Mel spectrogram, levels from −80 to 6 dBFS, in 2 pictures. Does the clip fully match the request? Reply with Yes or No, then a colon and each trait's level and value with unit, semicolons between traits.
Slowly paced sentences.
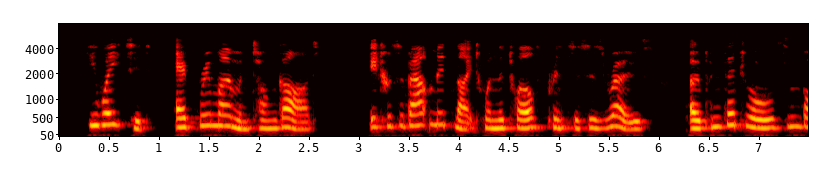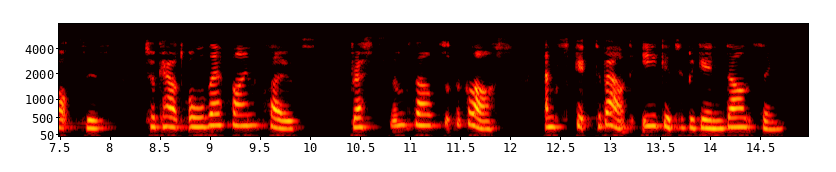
No: average, 155 wpm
